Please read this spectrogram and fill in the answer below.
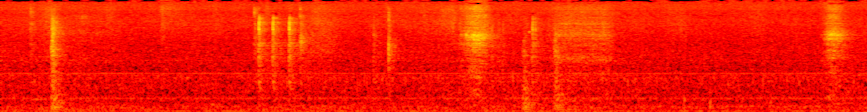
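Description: Scattered light clicks and knocks with a brief swish of cloth: a canvas straitjacket being pulled off and its long straps and buckles handled.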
